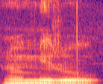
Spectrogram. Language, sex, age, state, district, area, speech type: Nepali, male, 45-60, West Bengal, Kalimpong, rural, spontaneous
